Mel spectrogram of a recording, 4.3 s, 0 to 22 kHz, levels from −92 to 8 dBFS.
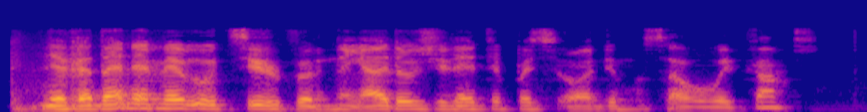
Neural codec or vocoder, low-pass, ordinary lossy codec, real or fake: codec, 16 kHz, 1 kbps, FunCodec, trained on LibriTTS, 50 frames a second; 7.2 kHz; Opus, 64 kbps; fake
